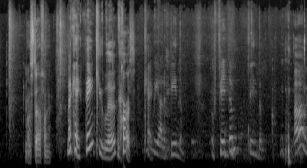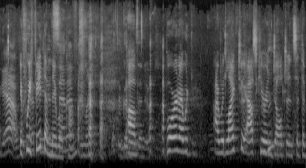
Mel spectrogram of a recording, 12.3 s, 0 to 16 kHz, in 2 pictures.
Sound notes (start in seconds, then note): 7.4 laughing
